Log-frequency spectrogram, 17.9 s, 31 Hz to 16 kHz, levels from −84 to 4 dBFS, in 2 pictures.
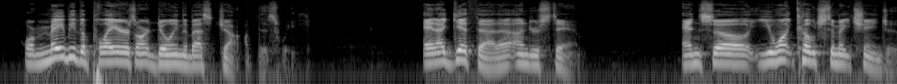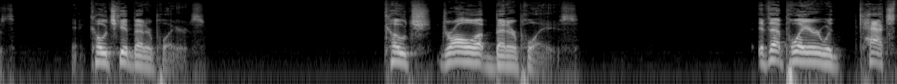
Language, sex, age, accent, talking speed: English, male, 40-59, American, 130 wpm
